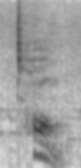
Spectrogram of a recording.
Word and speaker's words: tongue: Tongue, T-O-N-G-U-E. The U is silent.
